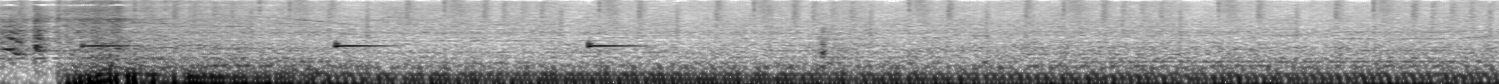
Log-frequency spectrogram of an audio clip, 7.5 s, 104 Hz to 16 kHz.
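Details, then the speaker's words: Warm Nissan 300ZX Z32 project car, just driven and restarted after installing junkyard parts; steady, even, very quiet low idle with no misses, knocks or ticks, music faintly over it; engine runs smooth, normal idle. "sounds like it's running really really smooth so usually it'll pop I mean the cars warm"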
